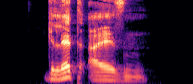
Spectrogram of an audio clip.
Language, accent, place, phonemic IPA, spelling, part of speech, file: German, Germany, Berlin, /ˈɡlɛtˌʔaɪ̯zn̩/, Glätteisen, noun, De-Glätteisen.ogg
- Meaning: 1. straightener (for hair) 2. iron (for pressing clothes)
